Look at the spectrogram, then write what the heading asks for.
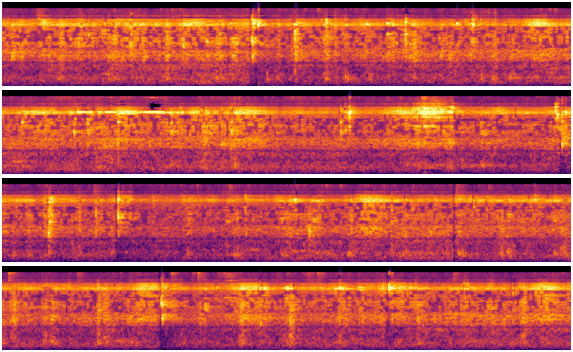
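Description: Close-miked chewing and mouth sounds of someone eating rice and meat curry by hand: a continuous run of small clicks and smacks.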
